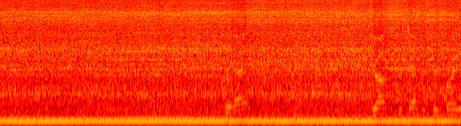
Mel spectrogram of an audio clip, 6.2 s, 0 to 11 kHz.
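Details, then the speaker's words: 1951 MG TD restarted hot in neutral, once a heat shield had been fitted against vapor lock; the fuel pump ticks to build pressure, then a steady, even low hum with no misses, stumbles or knocks. Normal warm idle, and the heat-shield fix worked. "so you can tell the pumps going and then it stopped to build pressure and now it's done and here we go it's in neutral it worked heat shield work"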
